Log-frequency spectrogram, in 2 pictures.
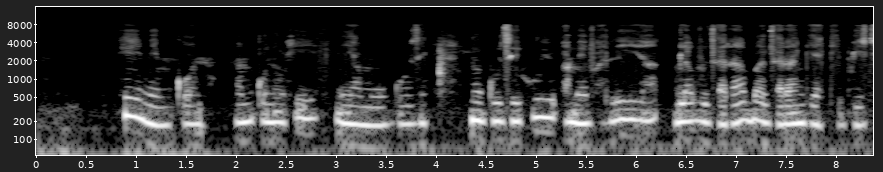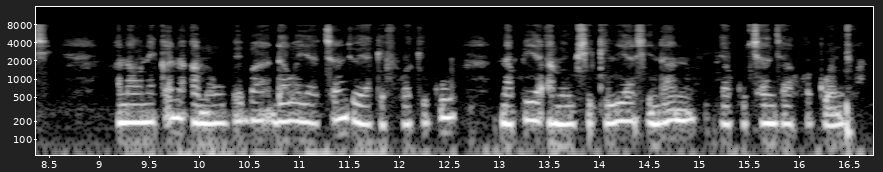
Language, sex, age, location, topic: Swahili, female, 25-35, Nairobi, health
